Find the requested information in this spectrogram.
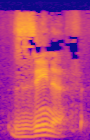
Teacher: Has two syllables and the stress is on the first syllable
